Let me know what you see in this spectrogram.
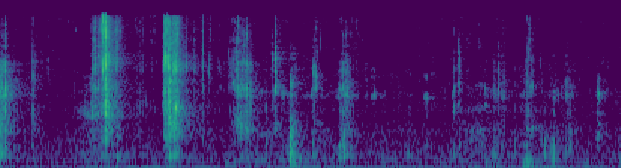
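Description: Chewing a mouthful of crispy fried chicken wing: several sharp crunches in the first couple of seconds, then softer, fainter chewing.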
